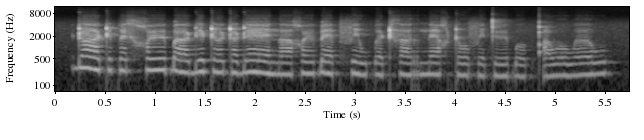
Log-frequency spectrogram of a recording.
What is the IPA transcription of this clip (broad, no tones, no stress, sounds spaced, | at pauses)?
ɖ ɐː ʈ ɪ p ɛ x χ ʏː ɓ ɐː ɖ e ʈ əː ʈ ɐ ɖ ɛː n̪ ɐː χ ʏː ɓ ɛː p f e w ɓ əː ʈ x ɐː r n̪ ɛː χ ʈ o f e t̪ ʏː ɓ oː p qʼ ɐ w o w əː w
